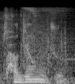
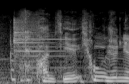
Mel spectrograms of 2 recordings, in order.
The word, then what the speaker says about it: 박영준: 이게 지금 보면은 MB의 박영준. 형준이 아니라 박영준. 발음 조심하셔야 됩니다. 형자하고 다르지.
